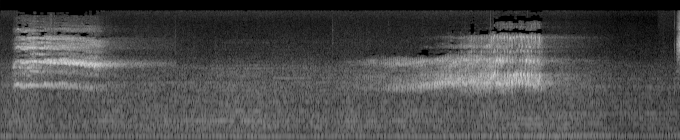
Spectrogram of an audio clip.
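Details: A Barn Owl, a species heard in church-tower attics, ruins, barns and windmills close to people, gives two long, harsh, hissing screeches about four seconds apart over a low, droning music bed.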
